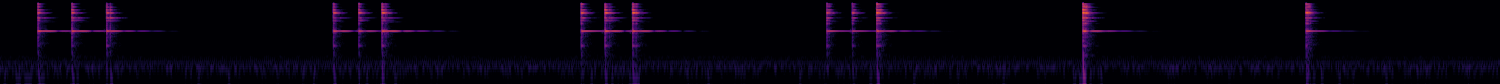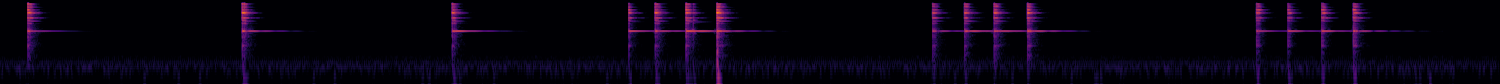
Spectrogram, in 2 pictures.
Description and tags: Glass Knock Ding Cutlery Fork Dinner Pack
Breaking-Glass, Broken, Cleaning, Clink, Clinking, Crack, Cracking, Crash, Cutlery, Ding, Dinner, Dong, Foley, Fork, Glass, Glass-Bowel, Glass-Cup, Hit, Jar, Knife, Knock, Metal, Shattering, Spoon, Table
